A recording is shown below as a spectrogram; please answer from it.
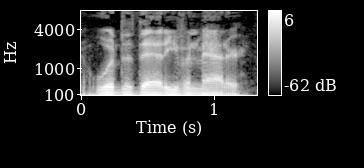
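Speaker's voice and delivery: usual speaking voice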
